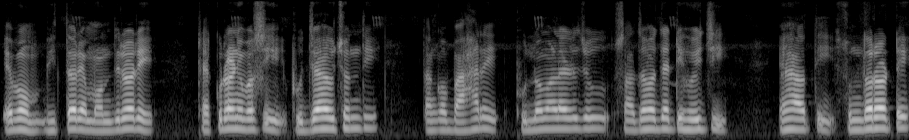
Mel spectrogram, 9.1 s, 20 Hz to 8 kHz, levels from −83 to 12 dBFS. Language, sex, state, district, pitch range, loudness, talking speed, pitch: Odia, male, Odisha, Khordha, 155-185 Hz, -19 LUFS, 125 wpm, 175 Hz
